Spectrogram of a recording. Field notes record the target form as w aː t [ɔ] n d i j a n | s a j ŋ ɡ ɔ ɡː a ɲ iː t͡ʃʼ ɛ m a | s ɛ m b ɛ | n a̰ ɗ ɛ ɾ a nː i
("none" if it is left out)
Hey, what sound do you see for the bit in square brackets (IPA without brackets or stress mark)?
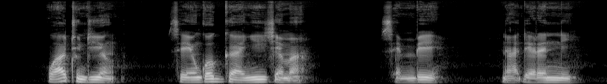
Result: u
